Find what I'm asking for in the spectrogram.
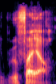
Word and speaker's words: Raphael: And so I think it was the archangel, but he pronounced his name to me, Raphael.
